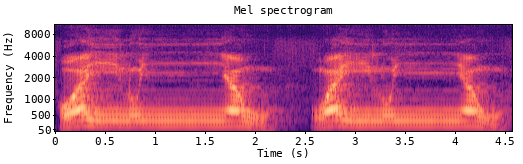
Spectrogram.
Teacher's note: Dhammah tanwin bertemu dengan huruf ya, ini hukumnya dibaca idgham bi gunnah. Jadi dimasukkan dan disertai berdengung.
